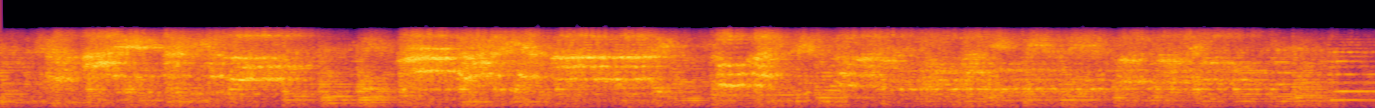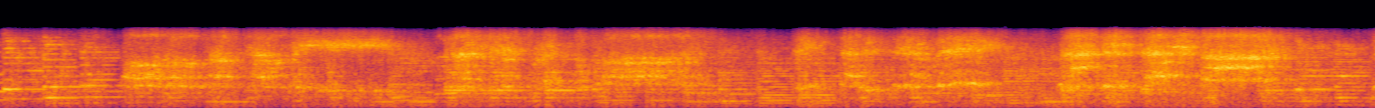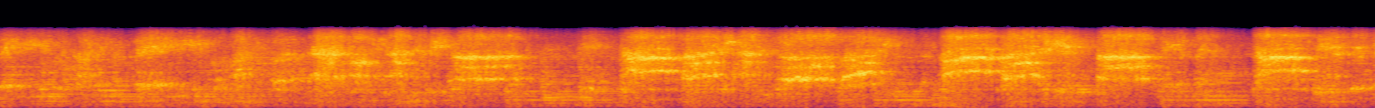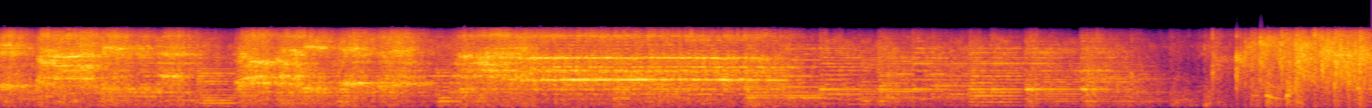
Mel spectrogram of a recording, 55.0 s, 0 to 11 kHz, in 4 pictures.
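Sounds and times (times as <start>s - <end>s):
women's chorus singing: 0.0s - 13.1s, 14.9s - 49.4s
musical accompaniment: 0.0s - 54.9s.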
